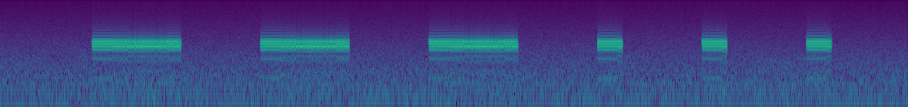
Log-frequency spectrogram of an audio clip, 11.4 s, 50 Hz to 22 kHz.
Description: Emergency Alert System (SAME) tones (header bursts, then end-of-message bursts), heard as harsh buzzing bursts, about 520.83 baud.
